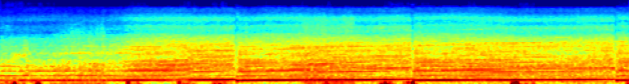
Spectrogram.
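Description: A frozen car engine sound in a Le Mans racing video game, a steady droning hum looping at one pitch with slight upward steps and faint periodic thumps, continuous and unchanging with no talk.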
